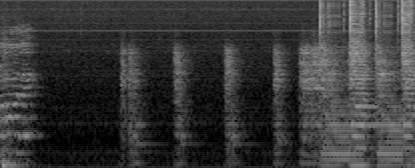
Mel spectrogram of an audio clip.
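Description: Fender electric guitar: four short single picked notes, about two a second, then strummed chords start about three seconds in, louder and ringing.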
